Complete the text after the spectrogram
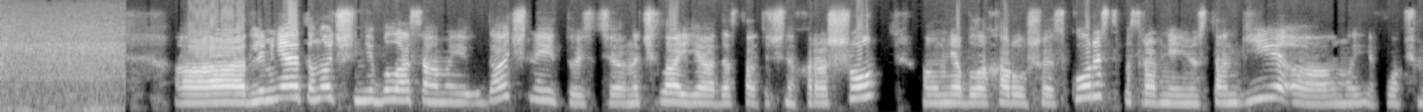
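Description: A woman speaks calmly through an online call.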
